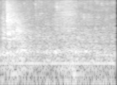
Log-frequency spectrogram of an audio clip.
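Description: Hot water runs from a tap into a sink for soaking a Wilkinson Sword Classic razor, a steady close splashing hiss lasting the whole moment with no voices.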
